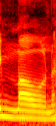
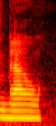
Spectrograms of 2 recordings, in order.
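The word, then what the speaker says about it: moue: I always say moan. – I always moan when I have to cut the lawn too. – I don't know. I thought we were just making random noises. – Pronounce it mow.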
